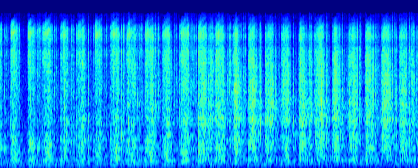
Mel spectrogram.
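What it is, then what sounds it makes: Glitter foam sheet being scratched. One hand with long dark nails scratches fast across a flat silver glitter sheet, probably glitter foam, moving over the surface as it goes. The result is a dense, bright, hissy rasp in rapid, fairly regular strokes of about four per second, with almost no low end.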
